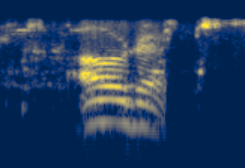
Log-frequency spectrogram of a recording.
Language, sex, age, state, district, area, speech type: Hindi, female, 45-60, Bihar, Madhepura, rural, conversation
